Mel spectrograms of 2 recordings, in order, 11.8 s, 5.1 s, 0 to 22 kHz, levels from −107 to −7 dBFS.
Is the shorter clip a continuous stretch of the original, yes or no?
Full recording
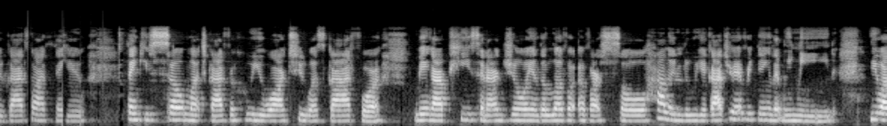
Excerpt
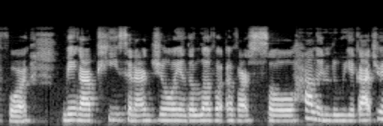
yes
